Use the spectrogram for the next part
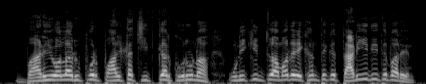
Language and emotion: Bengali, fearful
